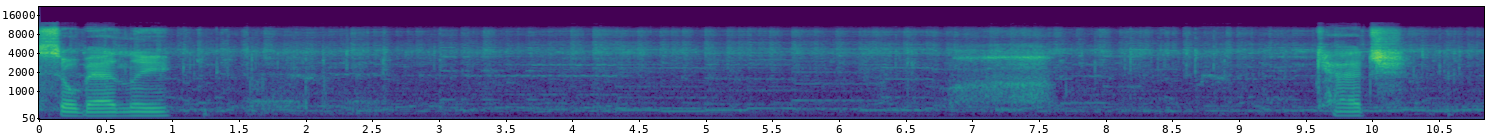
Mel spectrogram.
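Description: Electronic game music plays quietly.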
